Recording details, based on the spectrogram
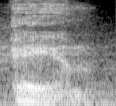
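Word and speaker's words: Eyam: It's now the asterisk summer of 1665 and we find ourselves in AM. A small village nestled in the asterisk picturesque hills of Darbisha, England. AM, you know, is pronounced just like M asterisk.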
